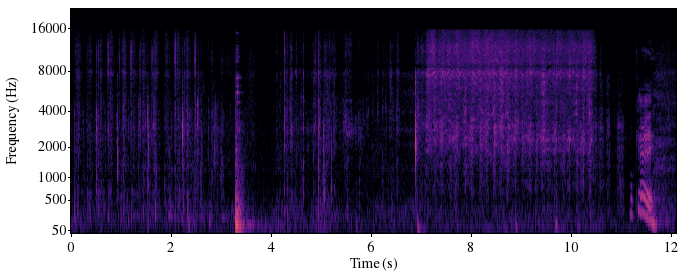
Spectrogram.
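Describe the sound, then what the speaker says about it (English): Wet sanding with 1500-grit sandpaper on a Ludwig Vistalite drum shell: wet rubbing and gritty scraping strokes, patchy and close, then a sustained hissing stretch, with brief speech around it. "Same process, wet it and start sanding again."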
